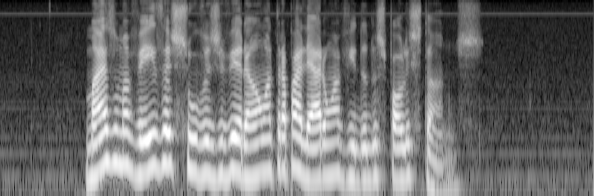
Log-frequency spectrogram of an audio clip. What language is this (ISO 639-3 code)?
por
